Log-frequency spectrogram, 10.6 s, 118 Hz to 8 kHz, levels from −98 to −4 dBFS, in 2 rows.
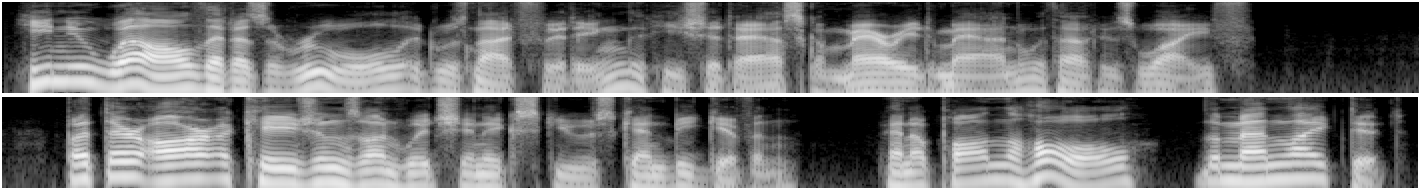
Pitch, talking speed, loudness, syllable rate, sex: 120 Hz, 225 wpm, -19 LUFS, 5.7 syllables/s, male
